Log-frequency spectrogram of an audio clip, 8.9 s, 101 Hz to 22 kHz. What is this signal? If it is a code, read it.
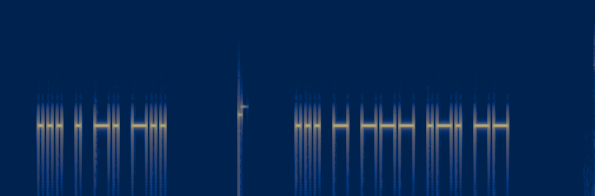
Morse code, heard as a keyed tone, about 17 wpm, 700 Hz. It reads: SEND STORM
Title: Sentences from Top 1500 Words - New Word Drill Alt - 17wpm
